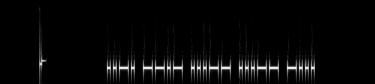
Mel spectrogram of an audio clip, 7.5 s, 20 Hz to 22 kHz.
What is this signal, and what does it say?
Morse code, heard as a keyed tone, about 20 wpm, 700 Hz. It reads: FQ33B
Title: Code Groups - 5 Letter:Numbers - 20wpm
